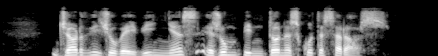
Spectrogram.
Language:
Catalan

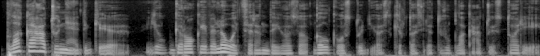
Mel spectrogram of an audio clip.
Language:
Lithuanian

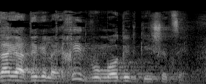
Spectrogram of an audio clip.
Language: Hebrew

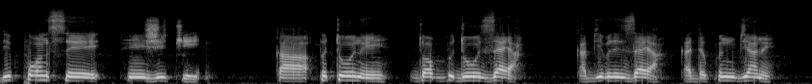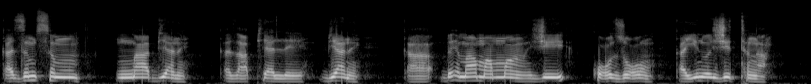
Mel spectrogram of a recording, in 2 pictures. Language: Dagbani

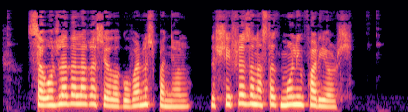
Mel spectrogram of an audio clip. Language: Catalan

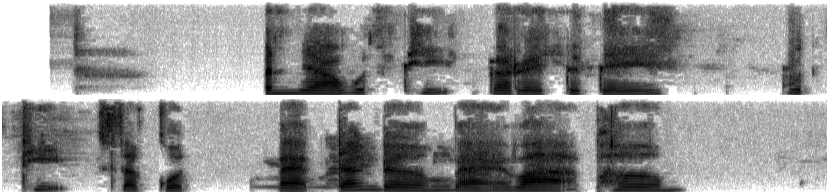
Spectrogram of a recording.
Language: Thai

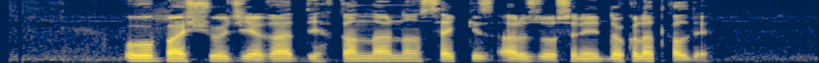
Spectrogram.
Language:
Uyghur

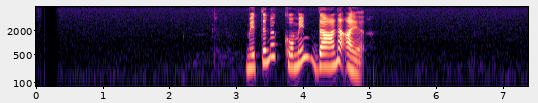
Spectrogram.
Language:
Sinhala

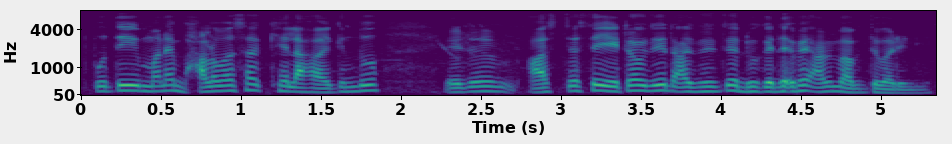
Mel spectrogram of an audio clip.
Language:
Bangla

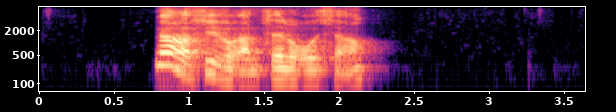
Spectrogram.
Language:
Kabyle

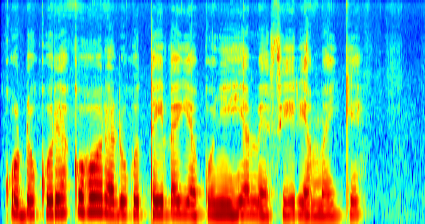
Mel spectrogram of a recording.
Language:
Kikuyu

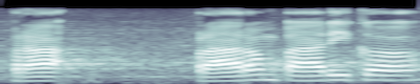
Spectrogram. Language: Sanskrit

